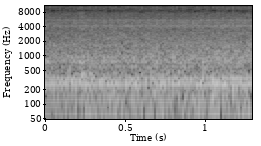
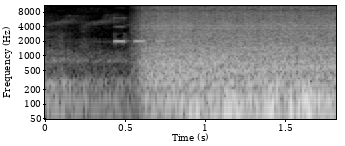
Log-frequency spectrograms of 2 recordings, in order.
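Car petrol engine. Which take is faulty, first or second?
second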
